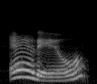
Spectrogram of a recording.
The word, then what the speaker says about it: aéreo: Mais par exemple, si on a deux voyelles fortes, on ne va jamais les prononcer ensemble. Par exemple, dans le mot aéreo et dans le prénom Béatrice. Il faut le prononcer séparément parce que ce sont des voyelles fortes.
